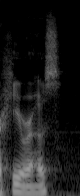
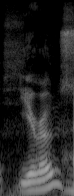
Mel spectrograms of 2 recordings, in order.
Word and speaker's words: gyros: It's either Gyros or Heroes. – Euros? – I think it's regional. – Yeah. – You say it how you say it. – Just depends on what give you, me how a you want to say. – Depends on where you're from.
